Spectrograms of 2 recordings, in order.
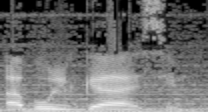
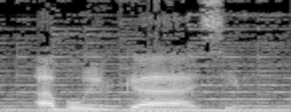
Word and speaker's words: Абуль-Гасім: А якщо людина не знає, як правильно вимовляти слово «Мухаммад», то може сказати інше ім'я пророка Мухаммада, наприклад, «Абуль-Гасім» з проривною «Г» і протяжною «А». «Абуль-Гасім».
